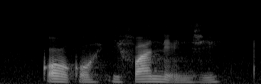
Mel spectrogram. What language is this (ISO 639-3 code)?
xho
